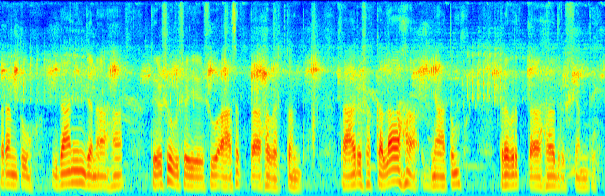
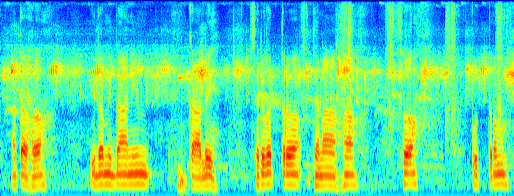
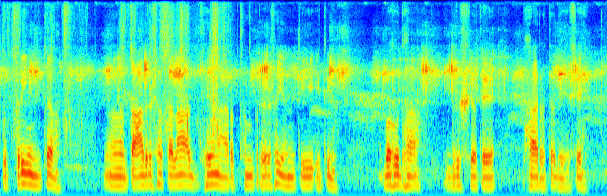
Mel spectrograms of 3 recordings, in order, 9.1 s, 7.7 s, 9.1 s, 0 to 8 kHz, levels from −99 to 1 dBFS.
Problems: constant background noise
